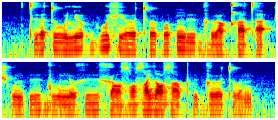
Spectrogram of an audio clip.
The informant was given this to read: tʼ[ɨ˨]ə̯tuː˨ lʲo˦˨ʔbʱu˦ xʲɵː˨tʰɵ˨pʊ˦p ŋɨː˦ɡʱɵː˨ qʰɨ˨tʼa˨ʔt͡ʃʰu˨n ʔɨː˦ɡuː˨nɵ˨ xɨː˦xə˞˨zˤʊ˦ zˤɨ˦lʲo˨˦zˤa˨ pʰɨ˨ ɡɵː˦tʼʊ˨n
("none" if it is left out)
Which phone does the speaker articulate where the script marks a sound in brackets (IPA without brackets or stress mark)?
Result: ɨ˨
